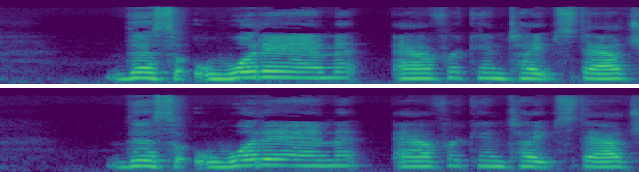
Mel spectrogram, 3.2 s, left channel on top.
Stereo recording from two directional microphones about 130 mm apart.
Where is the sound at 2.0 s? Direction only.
45° left (ahead or behind).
